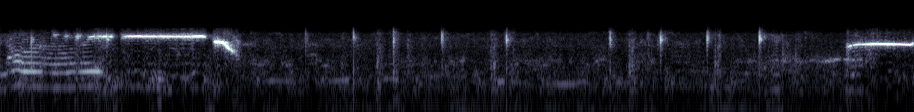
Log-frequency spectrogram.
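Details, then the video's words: Common iora song: a long, steady, high whistle ending in a quick downward slur, preceded by a lower harmonic note and followed by sparse ticks, then a rising whistle that levels off at the end. "burung cipoh"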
